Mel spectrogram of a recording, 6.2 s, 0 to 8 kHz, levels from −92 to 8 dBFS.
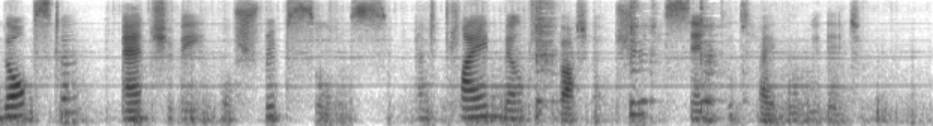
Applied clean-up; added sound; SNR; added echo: neural mask model RNNoise.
